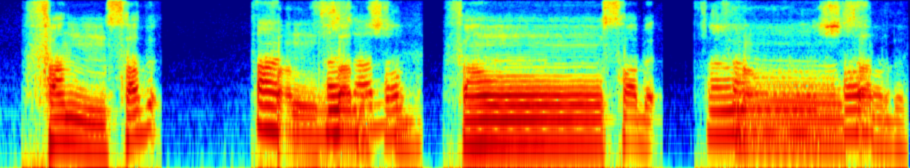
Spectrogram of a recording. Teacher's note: something happened to the noon. It wasn't articulated completely. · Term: ikhfa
